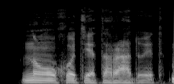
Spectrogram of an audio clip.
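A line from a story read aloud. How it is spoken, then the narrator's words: Grumbled. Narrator (Russian): буркнул Покровский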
